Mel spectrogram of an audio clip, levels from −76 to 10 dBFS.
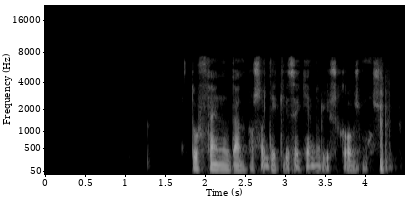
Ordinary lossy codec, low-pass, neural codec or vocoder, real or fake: MP3, 64 kbps; 7.2 kHz; autoencoder, 48 kHz, 32 numbers a frame, DAC-VAE, trained on Japanese speech; fake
